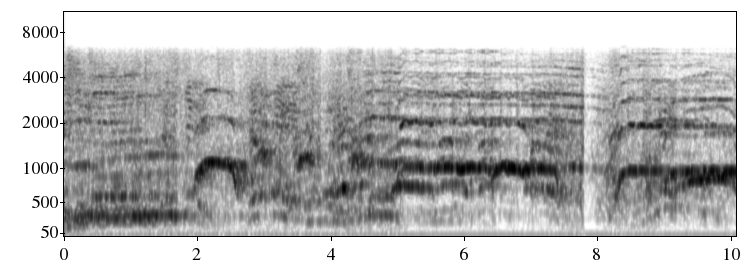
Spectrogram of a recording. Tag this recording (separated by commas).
Choir, Female singing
